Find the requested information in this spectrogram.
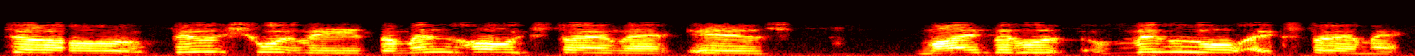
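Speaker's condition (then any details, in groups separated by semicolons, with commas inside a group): Cerebral palsy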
